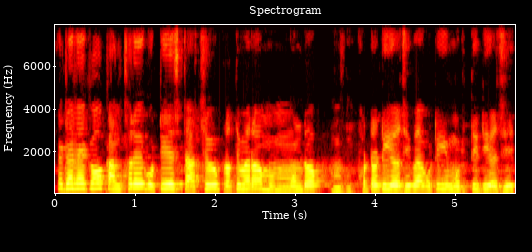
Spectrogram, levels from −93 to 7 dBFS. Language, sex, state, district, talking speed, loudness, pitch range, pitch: Odia, male, Odisha, Malkangiri, 175 wpm, -14 LUFS, 205-235 Hz, 215 Hz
